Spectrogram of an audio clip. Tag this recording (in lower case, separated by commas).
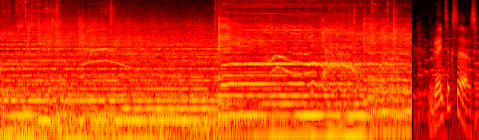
speech, music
